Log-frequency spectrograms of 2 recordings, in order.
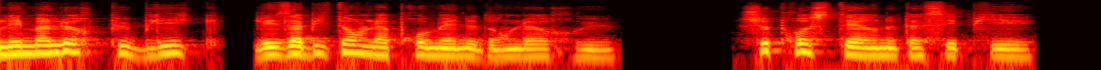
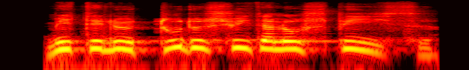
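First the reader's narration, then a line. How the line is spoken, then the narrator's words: Sergeant shouting. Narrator (French): cria un des sergents au cocher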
